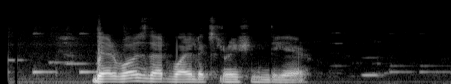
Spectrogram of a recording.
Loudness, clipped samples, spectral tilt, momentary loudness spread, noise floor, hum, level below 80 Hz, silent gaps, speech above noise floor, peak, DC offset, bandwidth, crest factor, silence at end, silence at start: -16 LUFS; under 0.1%; -9 dB/octave; 21 LU; -43 dBFS; none; -50 dBFS; none; 28 dB; -2 dBFS; under 0.1%; 7.8 kHz; 16 dB; 0.25 s; 0.1 s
